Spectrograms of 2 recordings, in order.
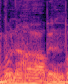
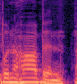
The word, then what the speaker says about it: Bunnahabhain: Okay, and this is the the Bun, how do I say it? Bunnahabhain. Bunnahabhain.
